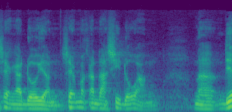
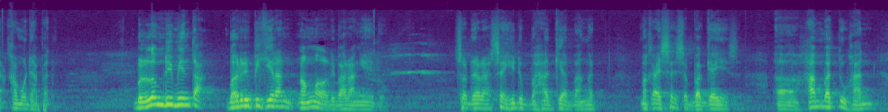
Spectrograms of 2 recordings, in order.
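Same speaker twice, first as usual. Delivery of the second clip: usual speaking voice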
